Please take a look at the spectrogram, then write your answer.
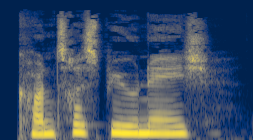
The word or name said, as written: kontraspionage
